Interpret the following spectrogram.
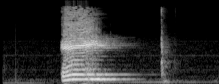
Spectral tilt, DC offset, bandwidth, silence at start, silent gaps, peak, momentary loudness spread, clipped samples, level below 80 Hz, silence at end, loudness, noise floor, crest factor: -2 dB/octave; under 0.1%; over 20 kHz; 0.6 s; none; 0 dBFS; 23 LU; 0.2%; -50 dBFS; 0.5 s; -7 LUFS; -47 dBFS; 12 dB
